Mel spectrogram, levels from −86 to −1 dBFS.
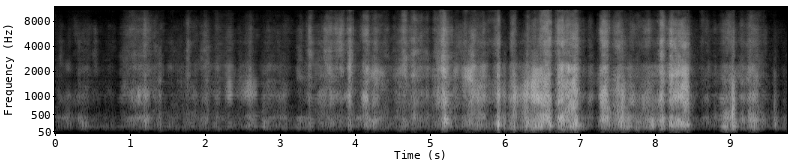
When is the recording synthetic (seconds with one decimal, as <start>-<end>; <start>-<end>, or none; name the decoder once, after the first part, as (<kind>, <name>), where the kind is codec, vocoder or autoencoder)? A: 0.0-9.8 (vocoder, Vocos)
